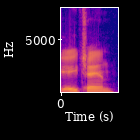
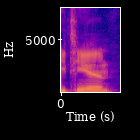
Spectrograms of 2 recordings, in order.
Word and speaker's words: Etienne: And he's like, it's pronounced like A-Chan, but he's like, everyone just calls me Etienne.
